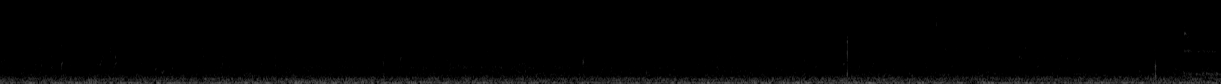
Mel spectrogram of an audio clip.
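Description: Near silence: faint low background noise with a few scattered faint clicks.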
